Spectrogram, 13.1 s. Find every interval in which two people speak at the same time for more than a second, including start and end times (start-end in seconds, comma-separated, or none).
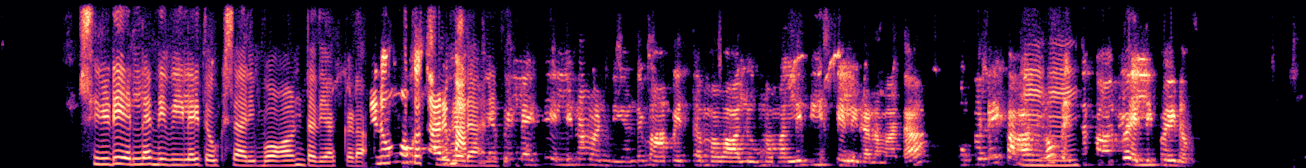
none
